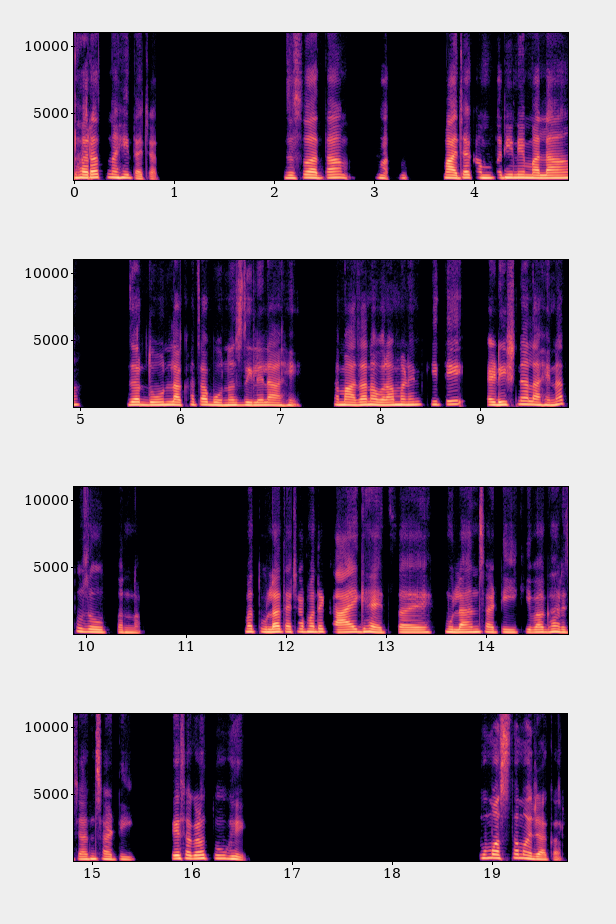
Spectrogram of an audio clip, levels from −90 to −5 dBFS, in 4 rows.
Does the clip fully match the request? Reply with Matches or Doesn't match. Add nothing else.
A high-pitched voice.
Matches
